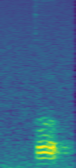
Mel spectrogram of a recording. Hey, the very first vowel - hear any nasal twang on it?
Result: no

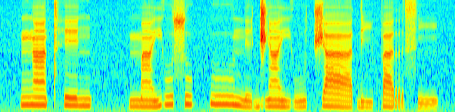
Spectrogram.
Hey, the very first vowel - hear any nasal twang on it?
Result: yes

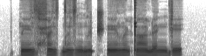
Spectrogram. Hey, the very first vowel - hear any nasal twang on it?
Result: yes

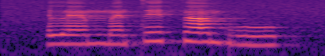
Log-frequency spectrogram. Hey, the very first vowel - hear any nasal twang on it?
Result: yes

